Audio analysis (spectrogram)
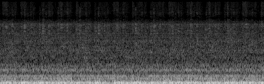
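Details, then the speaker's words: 2000 GMC Jimmy at idle: an uneven, lumpy, stumbling misfire that shakes the truck, with a cylinder 2 misfire and multi-cylinder misfire when driven. Owner suspects spark plugs, a slight vacuum leak, injectors or the fuel pump. "Yeah, you can tell it's misfiring bad just the way it's shaking."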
